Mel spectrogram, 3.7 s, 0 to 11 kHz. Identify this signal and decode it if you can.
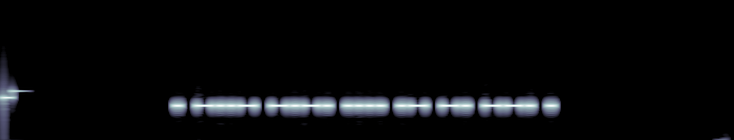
Morse code, heard as a keyed tone, about 48 wpm, 700 Hz. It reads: EXCHANGE
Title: Sets of 5 Words - New Word Drill - 45wpm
